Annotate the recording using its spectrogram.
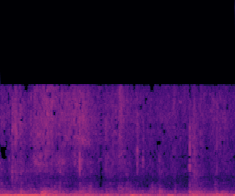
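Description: Footsteps and shuffling of a group of children walking off the platform: scattered soft knocks and patter. A low steady hum stops about half a second in.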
